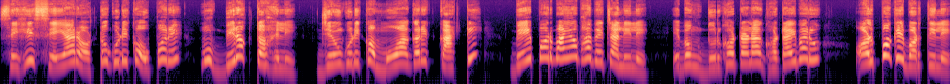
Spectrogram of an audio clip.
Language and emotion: Odia, angry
